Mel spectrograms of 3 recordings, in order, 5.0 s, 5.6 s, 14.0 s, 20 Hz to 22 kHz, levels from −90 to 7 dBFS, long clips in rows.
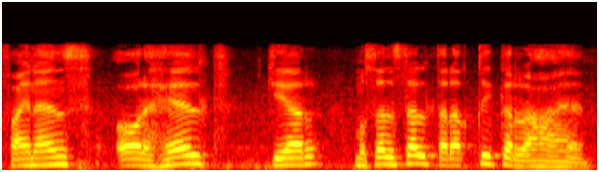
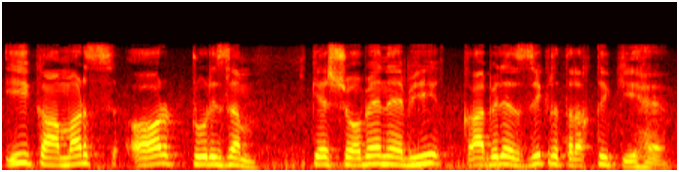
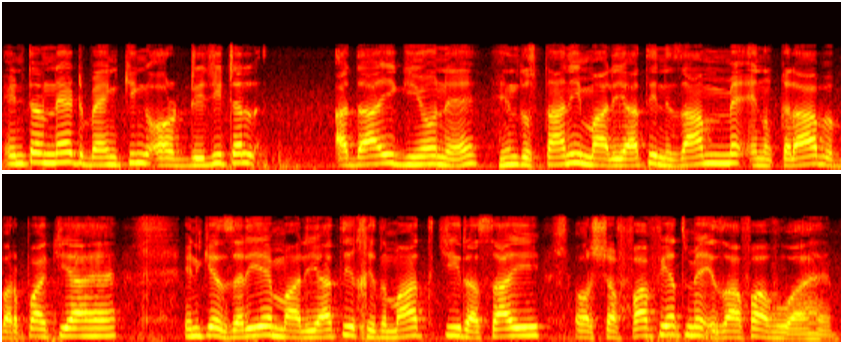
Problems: constant background noise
